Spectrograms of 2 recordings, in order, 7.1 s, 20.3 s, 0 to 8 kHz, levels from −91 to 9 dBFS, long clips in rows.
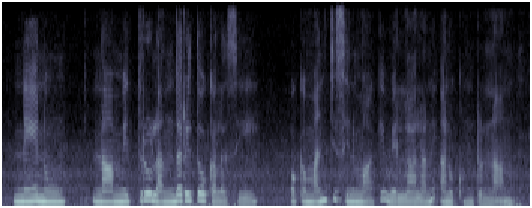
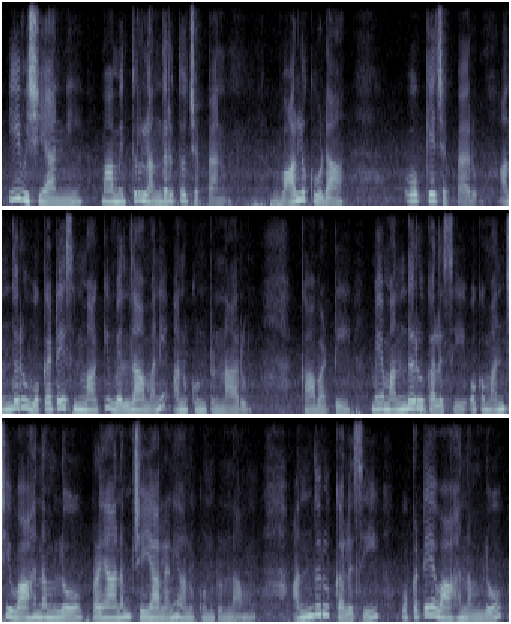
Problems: constant background noise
